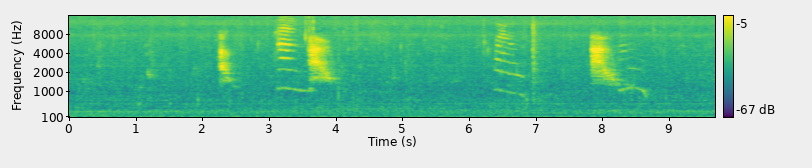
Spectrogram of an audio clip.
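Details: Sphynx and Bambino kittens of one litter, awake and mewing indoors: several short high thin meows, some dipping downward, spaced a couple of seconds apart over a steady low hum.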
